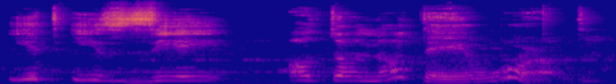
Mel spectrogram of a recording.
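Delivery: put-on slow French accent, leaping high. Disguised woman explaining the alternate world, mock French accent. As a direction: stretch it out in a cartoon French accent. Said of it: "my voice just goes from French stereotype".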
